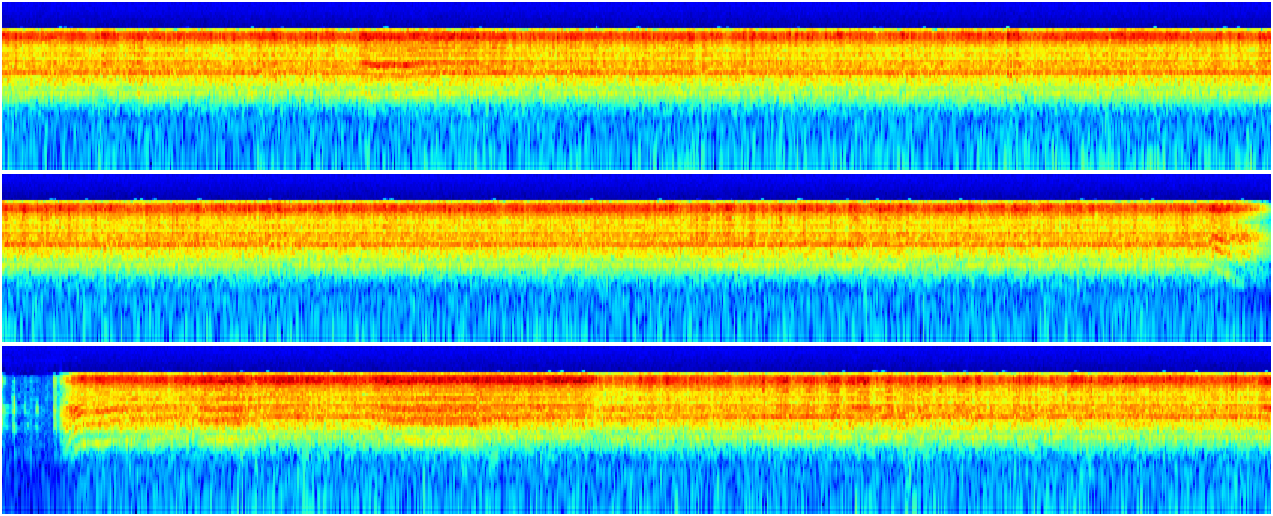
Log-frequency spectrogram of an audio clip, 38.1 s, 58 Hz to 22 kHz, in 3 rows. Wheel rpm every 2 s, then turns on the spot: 230, 230, 230, 240, 230, 230, 230, 240, 230, 230, 230, 230, 110, 190, 220, 230, 230, 230, 230.
none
